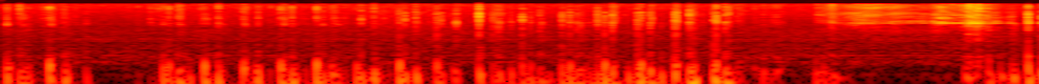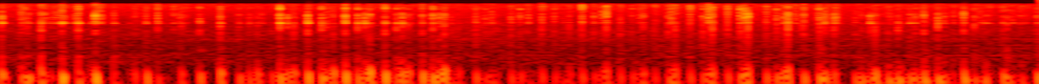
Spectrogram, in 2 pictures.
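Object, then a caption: Long flat cardboard game box. A long, flat, hollow cardboard Mikado pick-up sticks box is held above the microphone and tapped rapidly with fingertips and nails. The result is a dense, steady stream of short, dull, low thuds with almost no ring, broken by a brief lull around the middle where a faint high hiss comes through before the tapping resumes.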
